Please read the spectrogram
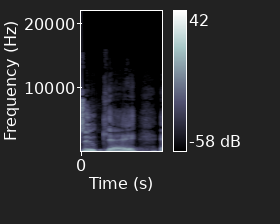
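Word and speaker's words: psuche (ψυχή): It looks like psyche, but it's actually pronounced psuche, and it means the mind.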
